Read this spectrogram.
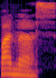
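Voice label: "panas", Indonesian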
